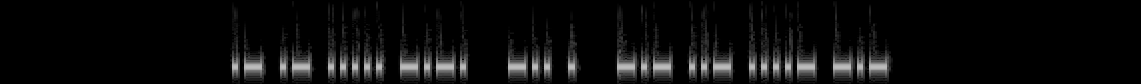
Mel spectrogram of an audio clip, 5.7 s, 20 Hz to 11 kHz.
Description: Morse code, heard as a keyed tone, about 40 wpm, 700 Hz. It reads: AA5C DE KU4K
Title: USA Callsign DE Callsign - 4 Characters - 40wpm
